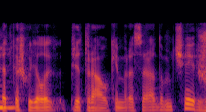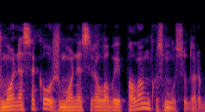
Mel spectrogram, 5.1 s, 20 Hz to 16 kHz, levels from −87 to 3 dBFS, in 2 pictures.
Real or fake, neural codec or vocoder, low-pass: fake; codec, 16 kHz, 6 kbps, DAC; 7.2 kHz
